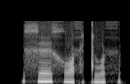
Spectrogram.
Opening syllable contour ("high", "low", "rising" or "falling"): high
